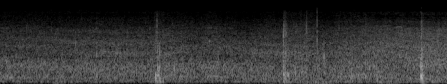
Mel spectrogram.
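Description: A steady rushing noise, with a few short knocks of footsteps on stony ground scattered through it.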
